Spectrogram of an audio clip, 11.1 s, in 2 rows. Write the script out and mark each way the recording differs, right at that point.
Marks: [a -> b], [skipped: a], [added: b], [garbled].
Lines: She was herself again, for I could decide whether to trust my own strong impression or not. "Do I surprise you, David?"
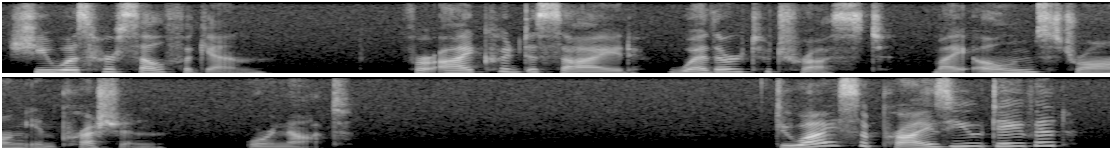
She was herself again, for I could decide whether to trust my own strong impression or not. "Do I surprise you, David?"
